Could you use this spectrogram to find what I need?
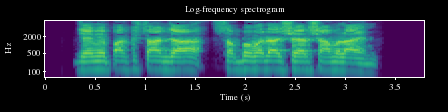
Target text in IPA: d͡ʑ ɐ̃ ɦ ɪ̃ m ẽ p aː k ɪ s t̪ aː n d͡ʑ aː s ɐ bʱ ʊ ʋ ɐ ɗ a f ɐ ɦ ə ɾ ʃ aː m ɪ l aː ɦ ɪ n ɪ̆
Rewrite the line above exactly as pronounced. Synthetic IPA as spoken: d͡ʑ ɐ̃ ɦ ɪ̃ m ẽ p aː k ɪ s t̪ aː n d͡ʑ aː s ɐ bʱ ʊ ʋ ɐ ɗ a ʃ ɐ ɦ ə ɾ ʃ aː m ɪ l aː ɦ ɪ n ɪ̆

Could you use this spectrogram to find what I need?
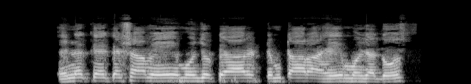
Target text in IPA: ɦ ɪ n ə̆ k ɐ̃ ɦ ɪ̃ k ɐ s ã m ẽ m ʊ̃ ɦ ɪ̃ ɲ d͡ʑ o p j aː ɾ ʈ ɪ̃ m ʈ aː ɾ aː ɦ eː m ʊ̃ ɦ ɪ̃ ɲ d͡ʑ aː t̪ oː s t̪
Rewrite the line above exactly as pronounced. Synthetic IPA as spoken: ɦ ɪ n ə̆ k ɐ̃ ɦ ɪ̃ k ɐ ʃ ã m ẽ m ʊ̃ ɦ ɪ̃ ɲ d͡ʑ o p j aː ɾ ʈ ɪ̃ m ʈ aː ɾ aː ɦ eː m ʊ̃ ɦ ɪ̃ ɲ d͡ʑ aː d̪ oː s t̪

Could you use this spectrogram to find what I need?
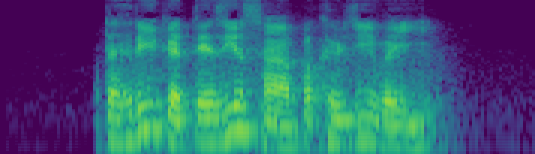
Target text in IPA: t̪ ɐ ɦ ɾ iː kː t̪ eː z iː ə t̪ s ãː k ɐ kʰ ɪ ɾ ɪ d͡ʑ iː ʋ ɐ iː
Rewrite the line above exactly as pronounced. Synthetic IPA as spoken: t̪ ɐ ɦ ɾ iː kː t̪ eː z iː ə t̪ s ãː p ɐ kʰ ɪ ɽ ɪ d͡ʑ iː ʋ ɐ iː

